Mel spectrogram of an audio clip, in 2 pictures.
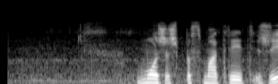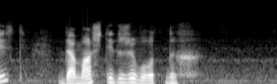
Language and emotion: Russian, neutral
